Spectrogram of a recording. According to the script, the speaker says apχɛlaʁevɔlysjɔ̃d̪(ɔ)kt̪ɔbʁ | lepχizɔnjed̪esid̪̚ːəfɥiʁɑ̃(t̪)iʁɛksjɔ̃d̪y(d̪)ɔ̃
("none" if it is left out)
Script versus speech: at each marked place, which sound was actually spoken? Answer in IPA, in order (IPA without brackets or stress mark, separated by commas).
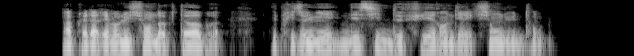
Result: ɔ, d̪, d̪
